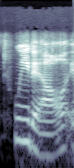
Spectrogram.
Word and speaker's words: Tweddale: It actually is Tweedale. It's spelled phonetically incorrect. So it is spelled with one E, but it's pronounced as if there are two E's.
